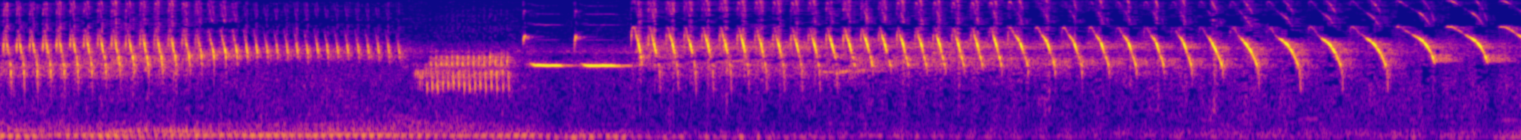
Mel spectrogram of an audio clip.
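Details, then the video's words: Juvenile canary singing as a tutor for silent canaries: steady high trill, a harsh buzzy burst and thin whistle, then a long rolling trill that slows into separate sweeping notes. "kenari paud kenari macet langsung gacor"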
